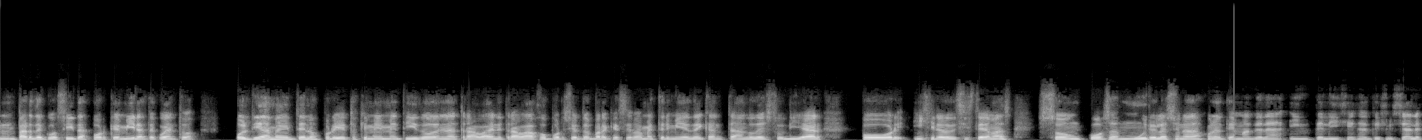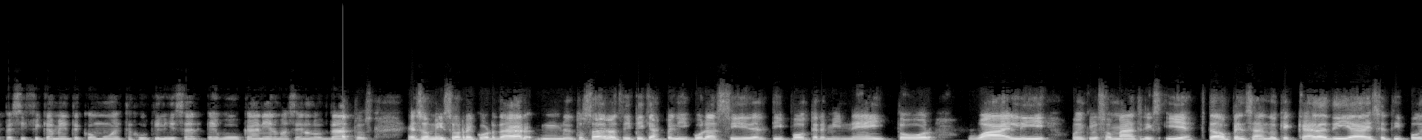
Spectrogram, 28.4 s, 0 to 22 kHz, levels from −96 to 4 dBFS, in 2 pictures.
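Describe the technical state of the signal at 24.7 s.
At 24.7 s the speech signal is intact, with no dropout, distortion, glitch or other technical fault to be heard at that moment.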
